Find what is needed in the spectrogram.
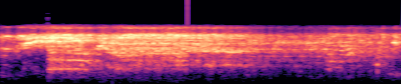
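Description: Film soundtrack music and voices over a theatre's speakers, loud and muffled, recorded through a low-quality phone microphone that cuts off the high end.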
